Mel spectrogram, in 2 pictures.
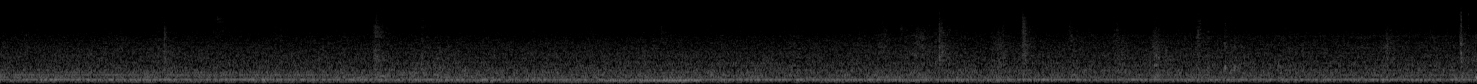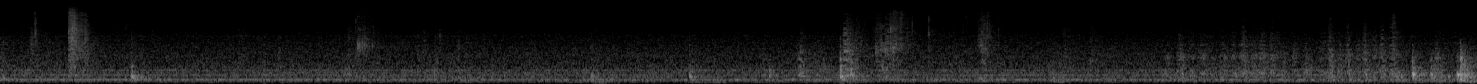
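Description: Steady studio room hum with a couple of faint pitched lines, broken by a few short clicks and knocks in the second half.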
